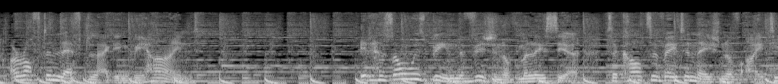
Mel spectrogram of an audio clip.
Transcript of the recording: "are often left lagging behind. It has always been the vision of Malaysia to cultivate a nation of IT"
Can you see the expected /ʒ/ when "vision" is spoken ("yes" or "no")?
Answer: yes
